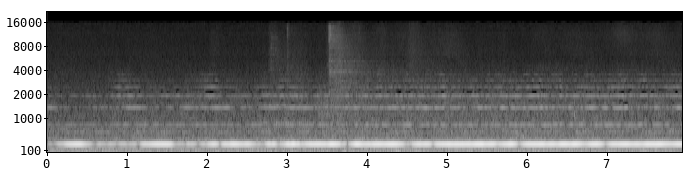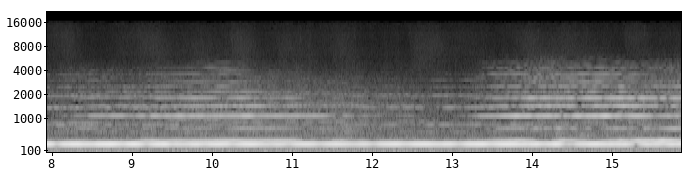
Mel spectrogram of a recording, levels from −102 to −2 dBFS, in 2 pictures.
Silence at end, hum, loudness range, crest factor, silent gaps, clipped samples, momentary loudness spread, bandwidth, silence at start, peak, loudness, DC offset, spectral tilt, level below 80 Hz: 0 s; none; 2 LU; 8 dB; none; under 0.1%; 5 LU; 4.1 kHz; 0 s; -8 dBFS; -18 LUFS; under 0.1%; -8.5 dB/octave; -44 dBFS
